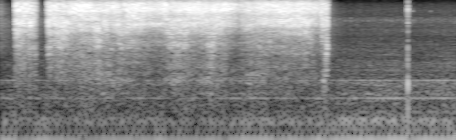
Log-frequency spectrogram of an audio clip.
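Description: Silver spray paint hisses from an aerosol can onto a sanded wheel rim in one long, loud, close burst, then stops, leaving a quiet hum and a brief click.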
